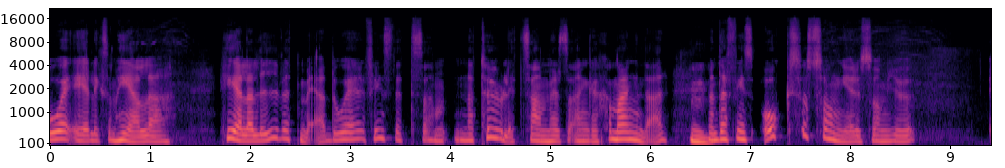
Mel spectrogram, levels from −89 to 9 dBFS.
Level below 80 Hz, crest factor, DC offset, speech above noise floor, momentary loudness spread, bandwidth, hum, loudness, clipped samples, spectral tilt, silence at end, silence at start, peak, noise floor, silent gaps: -68 dBFS; 16 dB; under 0.1%; 33 dB; 11 LU; 16.5 kHz; none; -30 LUFS; under 0.1%; -7 dB/octave; 0.75 s; 0 s; -12 dBFS; -62 dBFS; none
